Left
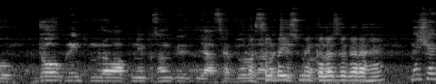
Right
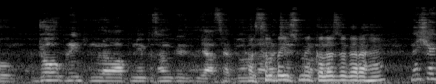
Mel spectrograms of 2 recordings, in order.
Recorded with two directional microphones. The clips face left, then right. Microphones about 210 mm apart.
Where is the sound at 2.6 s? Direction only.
20° left (ahead or behind).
